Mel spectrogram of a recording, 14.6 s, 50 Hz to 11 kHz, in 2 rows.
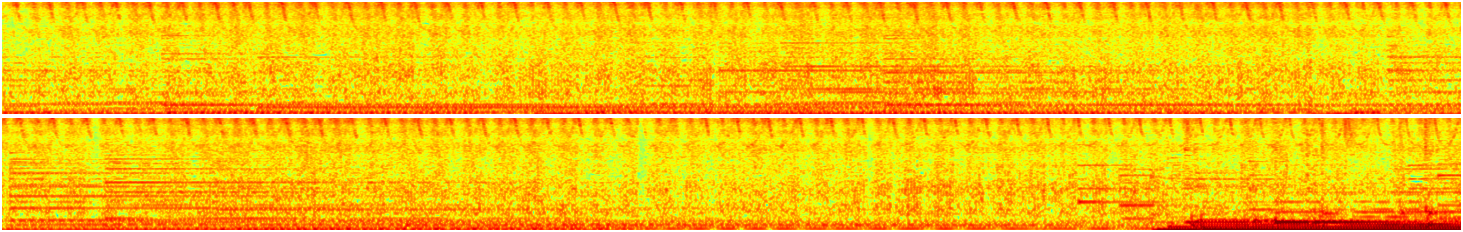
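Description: RotorWay Exec 90 light helicopter hovering low, its rotor blades chopping steadily, with background music underneath. The music turns much louder about a second before the end.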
